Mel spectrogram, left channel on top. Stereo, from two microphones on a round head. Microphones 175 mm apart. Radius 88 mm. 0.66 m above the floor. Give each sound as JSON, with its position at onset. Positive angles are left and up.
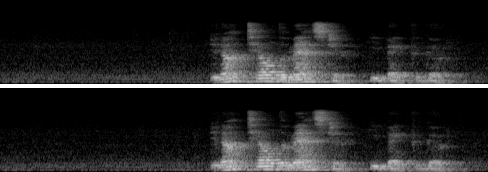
{"t": 2.1, "sound": "a man speaking", "side_deg": 20, "distance_m": 0.8}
